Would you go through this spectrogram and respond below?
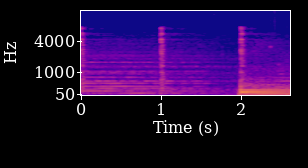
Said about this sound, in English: Oh, it's a spooky clock.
